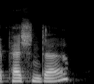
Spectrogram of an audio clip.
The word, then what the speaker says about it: Passchendaele: The next question is going to be the Battle of Passchendaele. I'm not sure that I'm pronouncing correctly, but I think you know what I'm talking about. World War One, 1917, Passchendaele. – Yes, yeah, Passchendaele.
